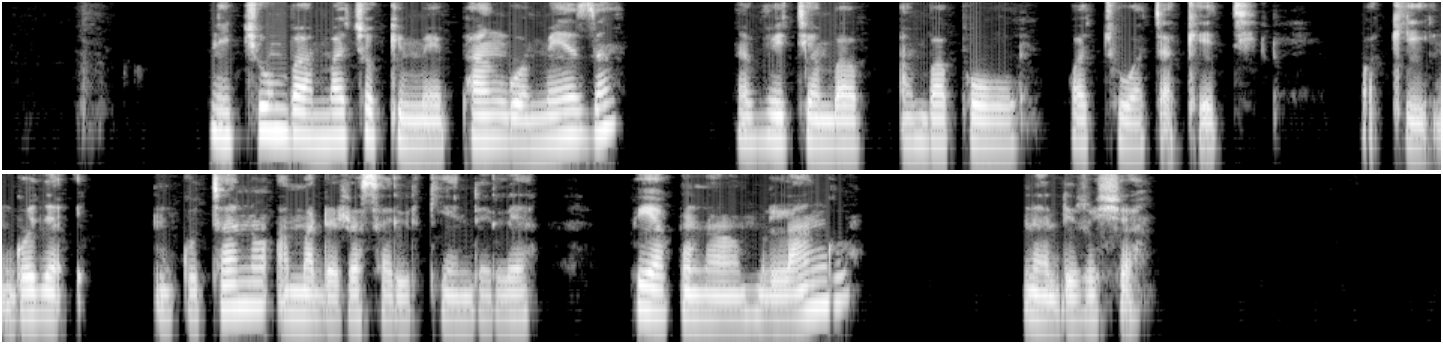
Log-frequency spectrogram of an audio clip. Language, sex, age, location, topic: Swahili, female, 25-35, Kisii, education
